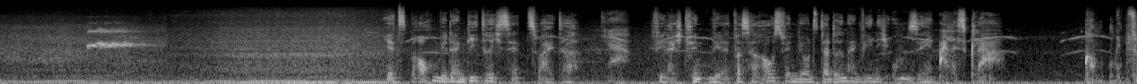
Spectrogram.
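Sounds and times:
green Ford car engine starting and driving away: 0.0 - 8.8
speech: 3.9 - 10.1.

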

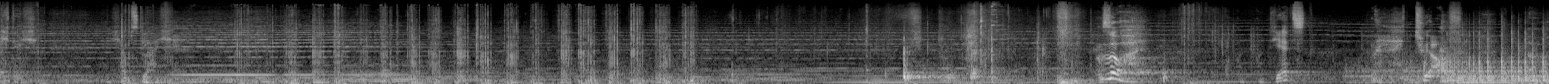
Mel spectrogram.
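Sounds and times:
handsaw sawing: 1.1 - 15.4
speech: 1.3 - 2.0, 12.8 - 13.1, 14.2 - 14.7
metallic clink: 9.1 - 10.5.

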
